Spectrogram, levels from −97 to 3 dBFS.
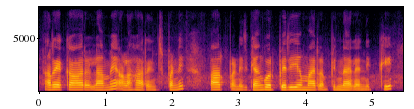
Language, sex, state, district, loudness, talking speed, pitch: Tamil, female, Tamil Nadu, Kanyakumari, -17 LUFS, 140 wpm, 150 Hz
